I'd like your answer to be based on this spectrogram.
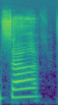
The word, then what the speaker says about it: salve: The only thing I'd have to say is that I usually don't pronounce the L... In salve? So I say salve? – More salve, not salve.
